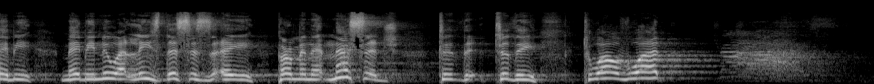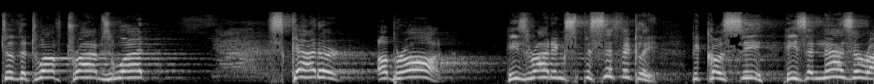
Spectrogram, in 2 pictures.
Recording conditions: live audience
